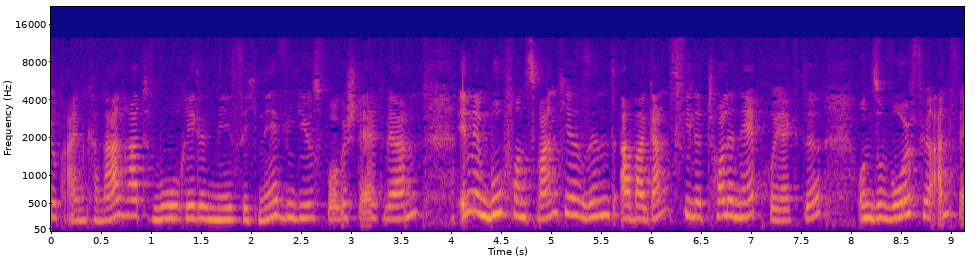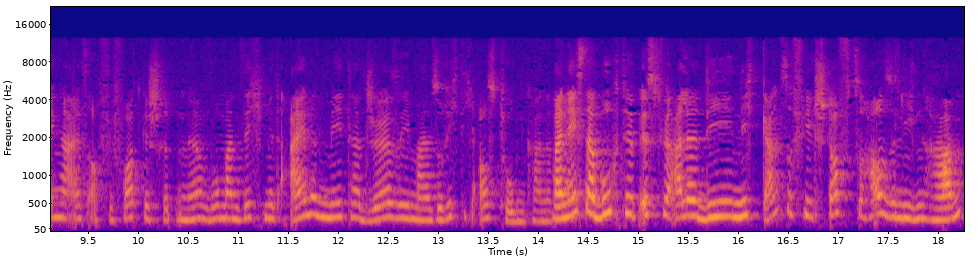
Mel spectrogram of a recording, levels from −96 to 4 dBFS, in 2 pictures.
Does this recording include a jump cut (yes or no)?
yes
